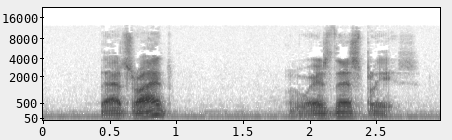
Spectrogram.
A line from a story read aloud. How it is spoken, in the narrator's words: His voice was so clear and strong, although the Atlantic Ocean separated them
